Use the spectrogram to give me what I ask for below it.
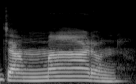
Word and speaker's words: llamaron: ya miran pero ojo la palabra es llamaron y esta es tu mandíbula y cuando pronuncias la a tu mandíbula debe caer a a son mis papás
